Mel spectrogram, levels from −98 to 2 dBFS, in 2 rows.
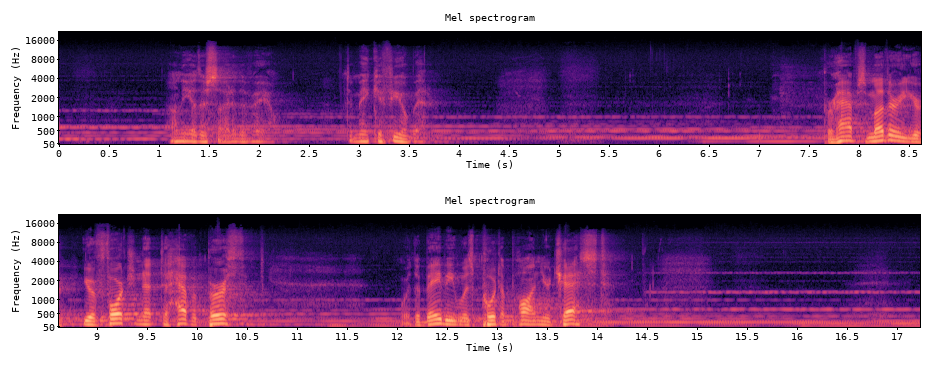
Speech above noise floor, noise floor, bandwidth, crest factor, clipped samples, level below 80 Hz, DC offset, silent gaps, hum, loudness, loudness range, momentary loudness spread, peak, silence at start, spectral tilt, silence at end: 24 dB; -44 dBFS; 13 kHz; 22 dB; under 0.1%; -54 dBFS; under 0.1%; none; none; -21 LUFS; 16 LU; 23 LU; -2 dBFS; 0 s; -6.5 dB/octave; 0 s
